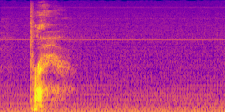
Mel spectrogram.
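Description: A man's voice says a single word, followed by a pause of about a second and a half of faint room tone.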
